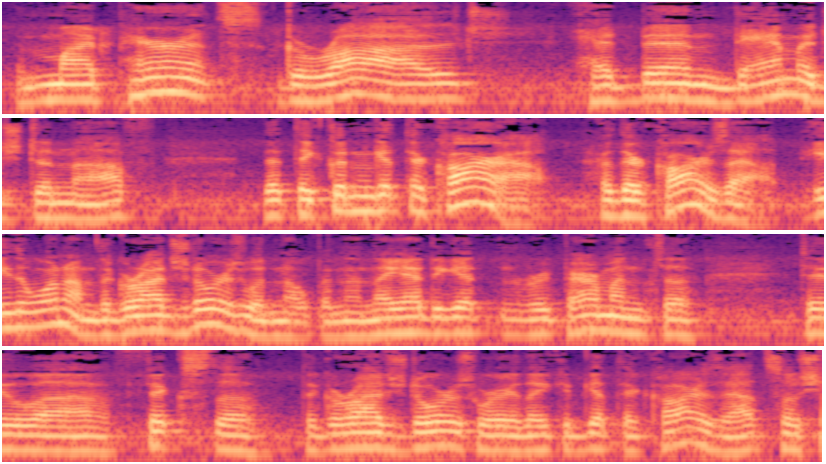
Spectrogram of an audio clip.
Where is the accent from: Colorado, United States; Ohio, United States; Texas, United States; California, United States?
Texas, United States; Lubbock; growing up in Lubbock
